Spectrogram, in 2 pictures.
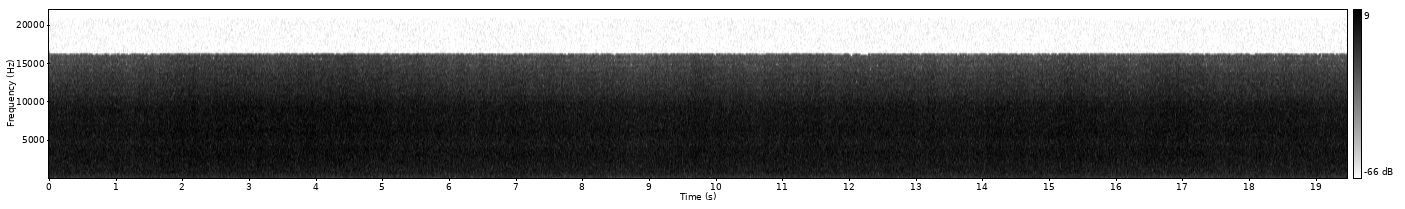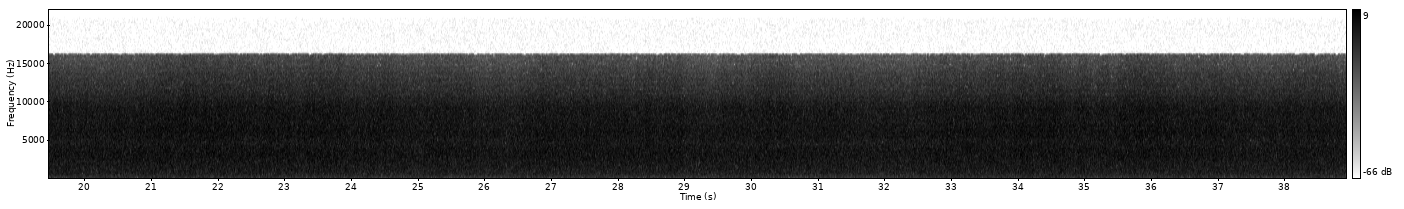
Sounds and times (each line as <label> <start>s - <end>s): water waterfall large heavy int gushing 0.0s - 38.9s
